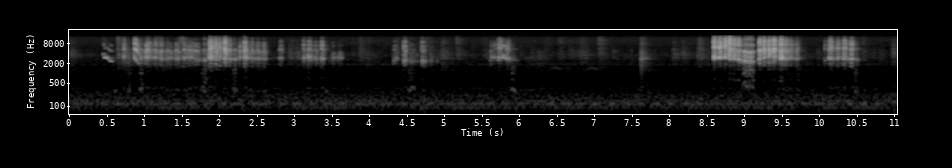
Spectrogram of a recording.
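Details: Flying foxes in captivity at the Lubee Bat Conservancy in Gainesville, Florida, recorded by a live bat cam. Shrill, scratchy squeals come in ragged bursts separated by short pauses, with one longer, louder flurry late on over a steady low hum.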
